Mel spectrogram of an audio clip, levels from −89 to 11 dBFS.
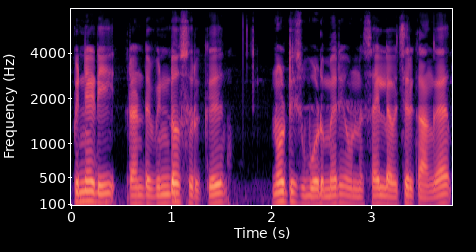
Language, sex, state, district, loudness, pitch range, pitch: Tamil, male, Tamil Nadu, Namakkal, -19 LUFS, 115-140 Hz, 125 Hz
